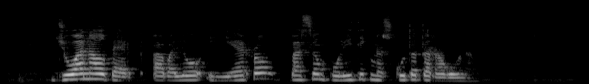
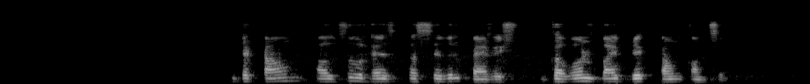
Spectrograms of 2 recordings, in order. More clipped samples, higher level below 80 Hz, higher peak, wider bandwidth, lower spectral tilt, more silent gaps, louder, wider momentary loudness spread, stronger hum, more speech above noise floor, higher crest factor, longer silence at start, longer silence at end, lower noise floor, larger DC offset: neither; second, -90 dBFS vs -76 dBFS; about the same, -12 dBFS vs -10 dBFS; first, 10.5 kHz vs 7.8 kHz; first, -5 dB/octave vs -3.5 dB/octave; neither; about the same, -31 LUFS vs -31 LUFS; first, 13 LU vs 9 LU; neither; second, 42 dB vs 51 dB; about the same, 20 dB vs 22 dB; second, 0.5 s vs 2.3 s; first, 1.2 s vs 0.85 s; second, -73 dBFS vs -82 dBFS; neither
